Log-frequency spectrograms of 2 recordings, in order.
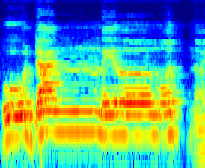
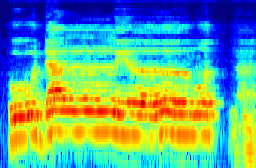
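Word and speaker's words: هُدًى لِلْمُتَّقِينَ: ya ya hai Hai jangan dibacanya malah hoedam ya tetapi apalagi Hudan lilmuttaqiina itu salah ya keliru yang tepat bacaannya ialah hudallilmuttaqin disini memang dibantu dengan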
